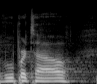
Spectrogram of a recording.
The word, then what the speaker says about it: Wuppertal: At the Music Academy in Wuppertal, Germany.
